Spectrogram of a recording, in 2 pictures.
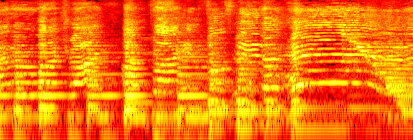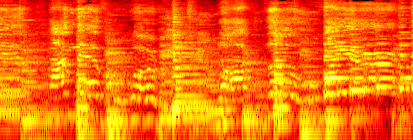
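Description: A man singing a fast musical-theatre song while accompanying himself on a grand piano with quick repeated chords. About three seconds in he holds one long note with vibrato, which slides down and gives way to the piano about a second later.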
